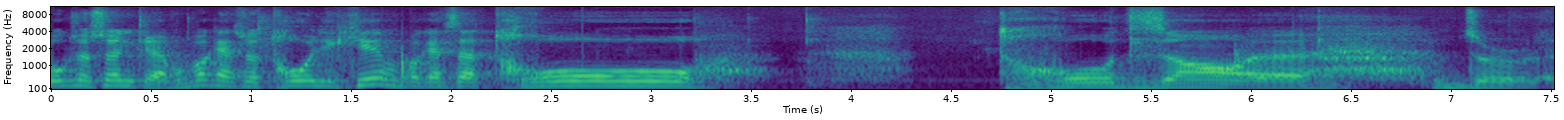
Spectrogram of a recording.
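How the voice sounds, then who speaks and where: In a Quebec accent, a man speaks at a fairly slow pace with very wide pitch swings, amid audible room echo and noticeable background noise. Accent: Québécois French. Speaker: home cook. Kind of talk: cooking tutorial. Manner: casual, conversational.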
